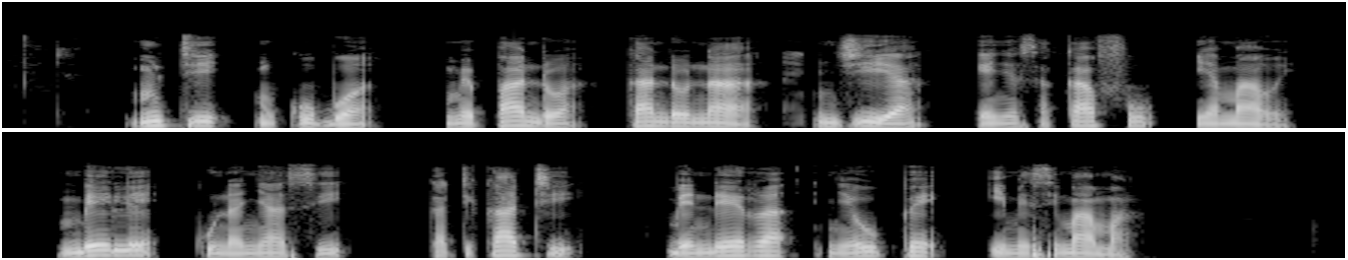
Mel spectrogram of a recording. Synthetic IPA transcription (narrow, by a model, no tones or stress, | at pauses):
m̩ti | m̩kuɓwa | umɛpandwa̰ | kandɔna | ɲd͡ʒia | jɛɲɛsa̰kafu | jamawɛ̰ | mbɛlɛ | kunaɲasi | ka̰tikatʰḭ | ɓɛndɛɾa | ɲɛupɛ | ḭmɛsimama̰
